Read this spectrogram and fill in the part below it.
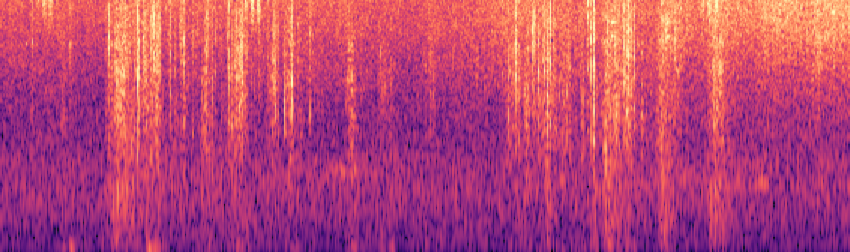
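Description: A paper map rustles and crinkles in someone's hands.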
